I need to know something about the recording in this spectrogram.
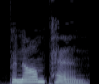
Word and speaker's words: Phnom Penh: Now, how the hell do I pronounce it? Phnom Penh.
